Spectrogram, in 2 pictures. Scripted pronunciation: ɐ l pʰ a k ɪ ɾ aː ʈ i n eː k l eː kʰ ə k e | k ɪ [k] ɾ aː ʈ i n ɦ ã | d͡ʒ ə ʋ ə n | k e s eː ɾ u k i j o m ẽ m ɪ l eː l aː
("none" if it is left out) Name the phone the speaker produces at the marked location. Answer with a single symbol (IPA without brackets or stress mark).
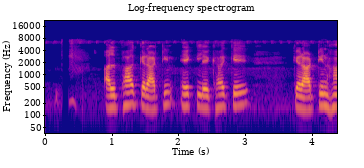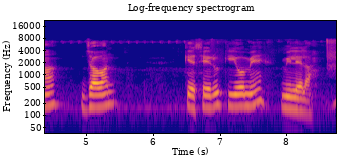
none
